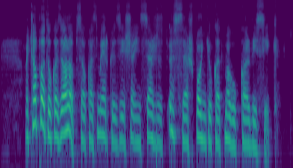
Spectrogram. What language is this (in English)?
Hungarian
